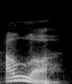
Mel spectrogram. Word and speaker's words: Allah: dihilangkan untuk mempermudah membacanya lalu huruf lam yang pertama di idghamkan pada lam yang kedua sehingga menjadi satu lam yang di tasdid lalu lam yang kedua dibaca tebal sehingga dibaca Allah demikian pendapat ahli bahasa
